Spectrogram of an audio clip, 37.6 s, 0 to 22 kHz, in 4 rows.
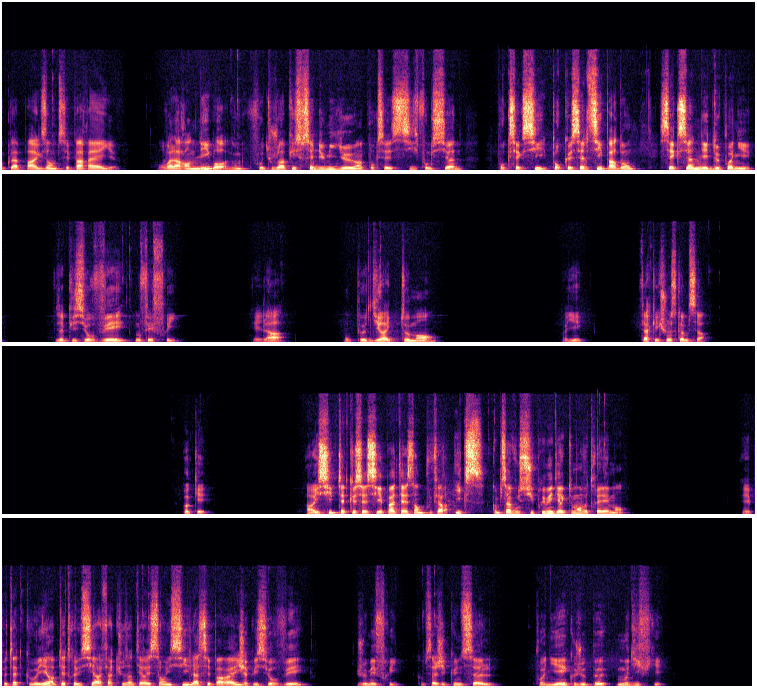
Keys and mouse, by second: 3.9-9.7 drag, 9.7 v, 15.3-17.5 drag, 24.2 x, 31.4 v.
